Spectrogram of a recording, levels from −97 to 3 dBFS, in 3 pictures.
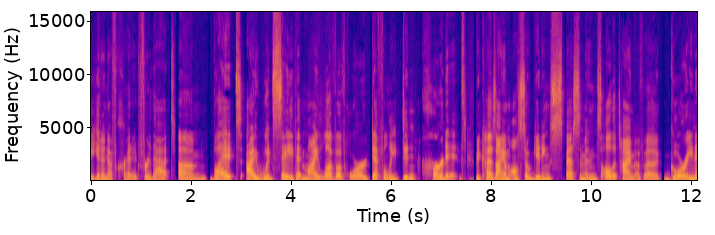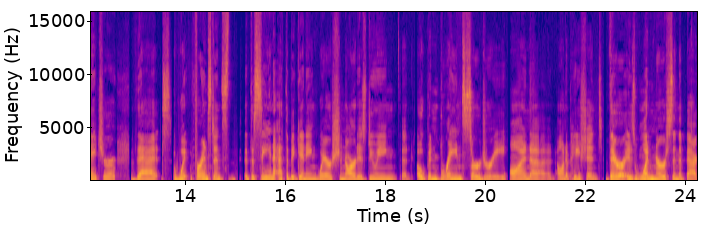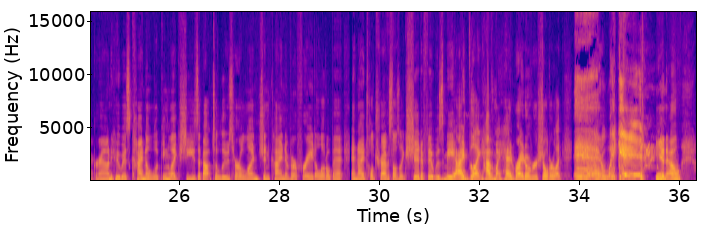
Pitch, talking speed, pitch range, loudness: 205 Hz, 170 wpm, 185-230 Hz, -22 LUFS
